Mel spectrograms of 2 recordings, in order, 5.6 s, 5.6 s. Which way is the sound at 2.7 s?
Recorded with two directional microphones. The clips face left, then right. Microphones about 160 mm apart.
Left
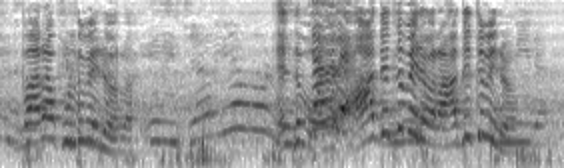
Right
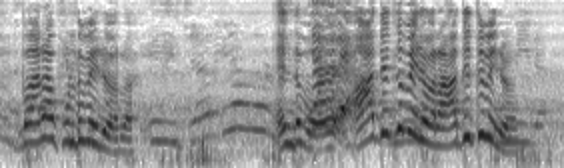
60° right (ahead or behind).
